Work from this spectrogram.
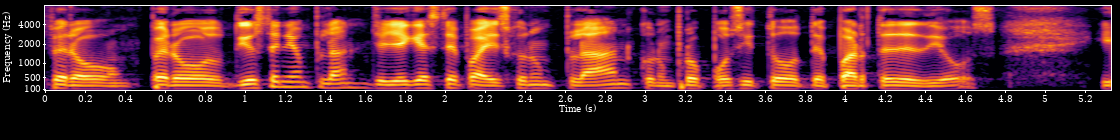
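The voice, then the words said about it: Speaks with his native accent. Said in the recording (Spanish): “De repente como que te sale tu acento.”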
